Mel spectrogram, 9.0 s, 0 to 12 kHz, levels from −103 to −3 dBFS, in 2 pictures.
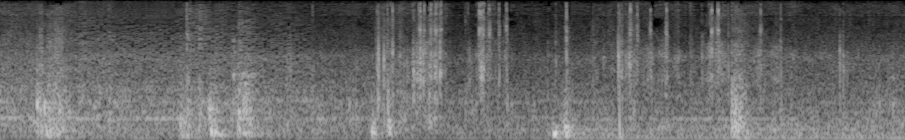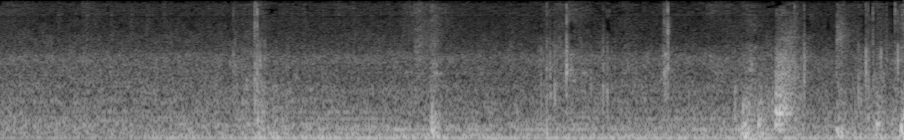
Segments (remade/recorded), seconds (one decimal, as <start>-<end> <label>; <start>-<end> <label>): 0.0-7.0 recorded; 7.0-7.6 remade; 7.6-9.0 recorded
